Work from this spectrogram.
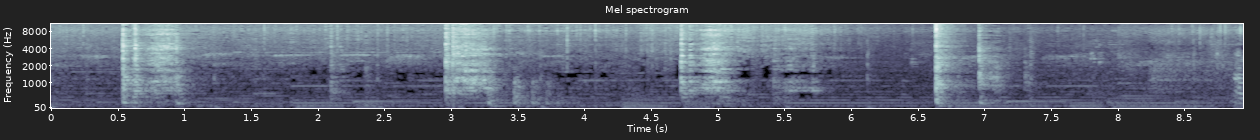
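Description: Masala bread toast frying in a pan gives a low continuous sizzle, broken by four loud bursts of spatula scraping and clinking against the metal pan, close and without talk.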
